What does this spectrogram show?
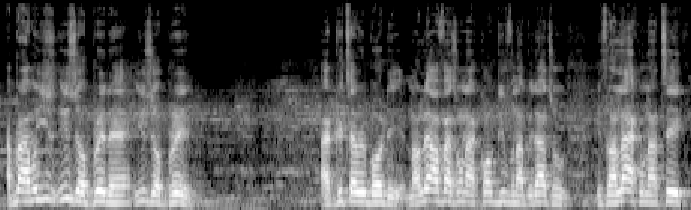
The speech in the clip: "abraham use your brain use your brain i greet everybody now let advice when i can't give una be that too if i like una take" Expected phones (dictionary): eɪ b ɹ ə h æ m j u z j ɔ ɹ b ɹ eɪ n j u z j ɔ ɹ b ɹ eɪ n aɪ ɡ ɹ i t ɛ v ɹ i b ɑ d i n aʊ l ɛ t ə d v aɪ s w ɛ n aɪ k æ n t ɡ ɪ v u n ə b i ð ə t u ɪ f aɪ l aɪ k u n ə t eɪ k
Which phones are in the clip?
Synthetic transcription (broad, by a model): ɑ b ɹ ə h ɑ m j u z j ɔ b ɹ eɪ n j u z j ɔ b ɹ eɪ n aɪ ɡ ɹ i t ɛ v ɹ i b ɑ d i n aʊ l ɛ ə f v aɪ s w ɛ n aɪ k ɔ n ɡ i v u n ə b i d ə t u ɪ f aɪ l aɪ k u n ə t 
